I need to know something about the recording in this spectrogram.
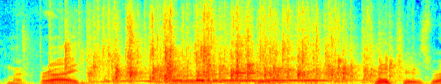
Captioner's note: audience applauds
